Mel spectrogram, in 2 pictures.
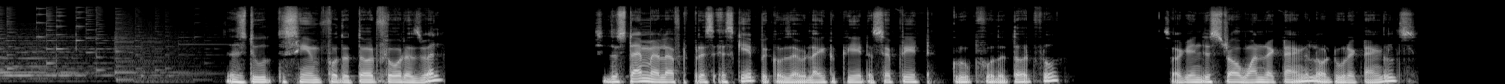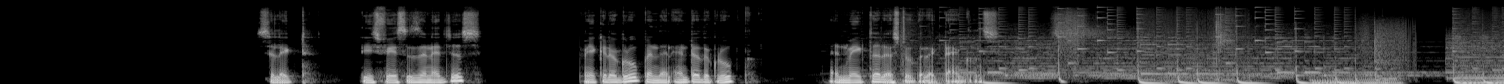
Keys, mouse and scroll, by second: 0.2 j, 0.4 j, 0.5 j, 0.7 scroll down 13, 1.0-1.4 scroll up 15, 1.7 scroll down 2, 1.9 scroll up 6, 2.5 scroll up 4, 2.8-3.6 scroll down 7, 3.6-4.6 scroll up 9, 4.6-5.1 scroll down 7, 5.1 space, 6.1-6.5 scroll down 4, 6.5-7.1 scroll up 5, 7.1 Escape, 7.8-8.3 scroll up 5, 8.3-8.9 scroll down 5, 8.9-9.7 scroll up 10, 9.7 r, 10.6-11.0 scroll down 7, 11.0-15.3 scroll up 9, 15.3-16.1 scroll down 13, 16.1 scroll up 6, 17.3 space, 17.5 scroll up 4, 18.4 double click, 18.6 double click, 18.7 double click, 19.2 scroll down 7, 19.4-20.4 scroll up 6, 20.4 g, 21.2 double click, 21.8 scroll down 4, 22.1 j, 22.4 j, 22.8-23.2 scroll down 6, 23.2 r, 23.4-24.1 scroll up 6, 24.1-25.0 scroll up 6, 25.0-25.4 scroll down 12, 25.4-26.2 scroll up 11, 26.2-26.6 scroll down 13, 26.6 scroll up 12, 27.3 scroll down 1, 27.4-28.1 scroll up 11, 28.1-28.5 scroll down 14, 28.6 scroll up 1, 29.3 scroll up 5, 29.7 scroll down 3.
